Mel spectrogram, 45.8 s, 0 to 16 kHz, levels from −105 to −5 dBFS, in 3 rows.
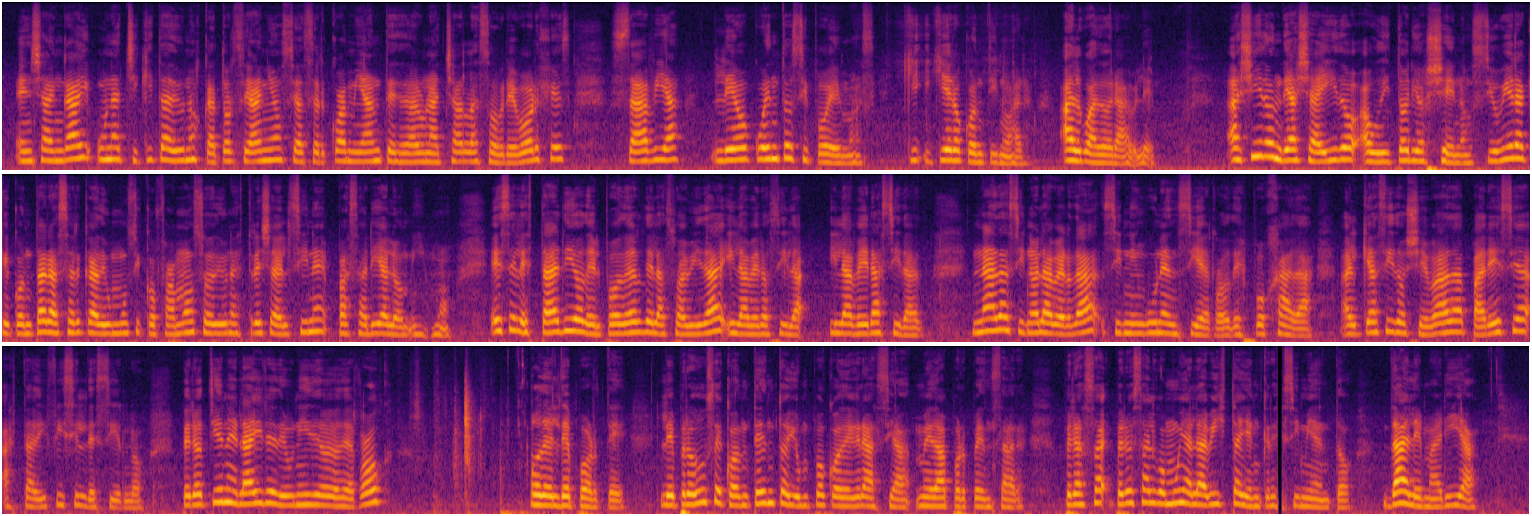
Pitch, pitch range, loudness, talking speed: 205 Hz, 185-230 Hz, -27 LUFS, 160 wpm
